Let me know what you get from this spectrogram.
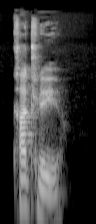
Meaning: a small crack, usually in paint, glaze, varnish and similar substances
- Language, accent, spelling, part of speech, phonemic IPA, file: French, France, craquelure, noun, /kʁa.klyʁ/, LL-Q150 (fra)-craquelure.wav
